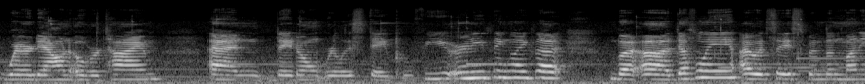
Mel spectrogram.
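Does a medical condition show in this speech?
No.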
